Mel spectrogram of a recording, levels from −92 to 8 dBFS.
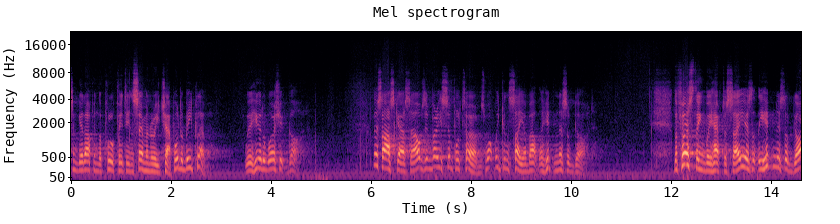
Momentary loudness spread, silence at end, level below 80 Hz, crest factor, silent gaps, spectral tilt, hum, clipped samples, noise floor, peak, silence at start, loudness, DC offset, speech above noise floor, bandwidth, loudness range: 15 LU; 0 s; -54 dBFS; 18 dB; none; -6.5 dB/octave; none; under 0.1%; -52 dBFS; -2 dBFS; 0 s; -21 LUFS; under 0.1%; 32 dB; 9 kHz; 9 LU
